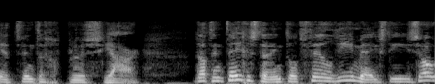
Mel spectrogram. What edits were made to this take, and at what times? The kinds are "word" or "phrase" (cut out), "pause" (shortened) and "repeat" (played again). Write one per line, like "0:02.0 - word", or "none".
none

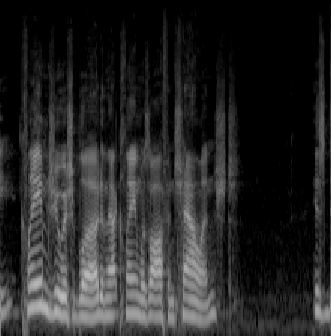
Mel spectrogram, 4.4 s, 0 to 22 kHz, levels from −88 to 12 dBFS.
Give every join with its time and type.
none

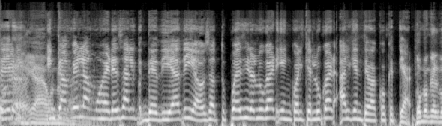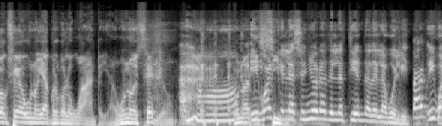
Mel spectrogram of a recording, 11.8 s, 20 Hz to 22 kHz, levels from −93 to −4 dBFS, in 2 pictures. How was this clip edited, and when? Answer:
0:01.8 - word
0:03.4 - word
0:09.2 - phrase

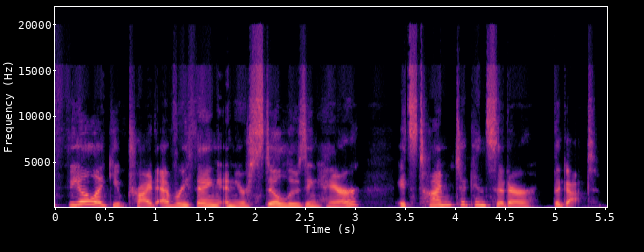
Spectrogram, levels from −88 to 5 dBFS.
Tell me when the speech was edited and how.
none

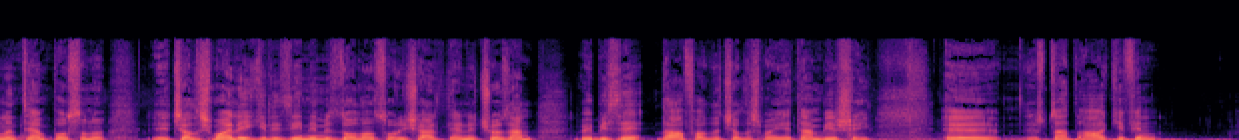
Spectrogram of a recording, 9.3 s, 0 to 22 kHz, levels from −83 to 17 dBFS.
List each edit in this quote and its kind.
none

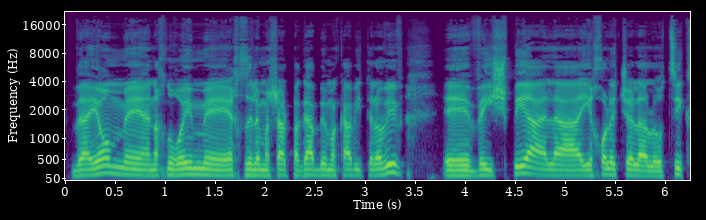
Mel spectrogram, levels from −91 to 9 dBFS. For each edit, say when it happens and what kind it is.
none

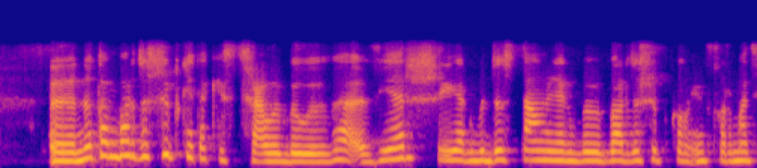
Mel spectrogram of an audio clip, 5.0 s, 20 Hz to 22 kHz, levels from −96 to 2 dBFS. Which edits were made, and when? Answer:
none

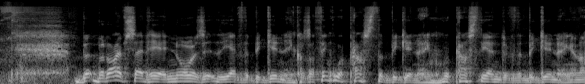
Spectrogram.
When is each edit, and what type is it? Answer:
0:02.3 - word

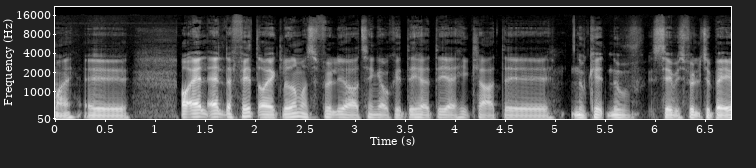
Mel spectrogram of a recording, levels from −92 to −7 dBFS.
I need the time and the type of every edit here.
0:01.2 - pause
0:01.5 - word
0:05.5 - word

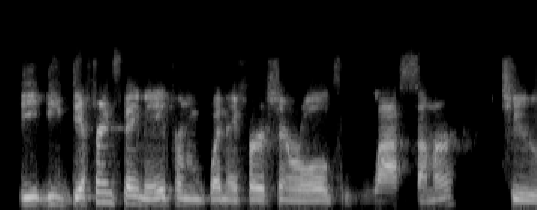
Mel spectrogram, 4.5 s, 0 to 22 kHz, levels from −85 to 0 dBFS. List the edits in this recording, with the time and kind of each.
none

